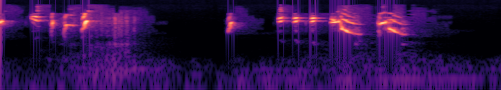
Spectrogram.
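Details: Soft, broken song of a Grey-crowned goldfinch (Carduelis caniceps), for training: scattered high chirps and twitters, a brief gap, then several downward-sweeping whistled notes over faint low background noise.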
